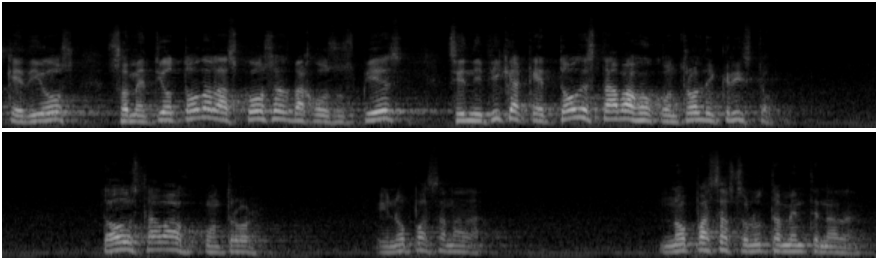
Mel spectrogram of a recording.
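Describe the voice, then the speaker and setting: Male preacher, high-pitched, animated storytelling sermon, echoing church hall. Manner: lively storytelling, acting out quotes, rhetorical questions. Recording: long hall reverb in a church.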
